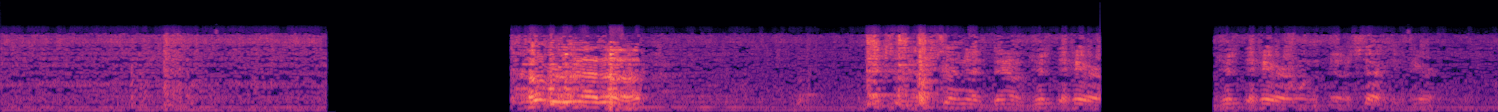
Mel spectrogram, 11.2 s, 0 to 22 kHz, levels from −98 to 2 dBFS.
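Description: Two stream reconnects occur. At 2.44 s the connection drops and the player goes silent for 1.34 s, then rejoins with a fresh decoder at 3.84 s. The audio picks up about a second and a half further on, so that stretch is skipped. At 8.25 s it breaks again: 0.81 s of silence, and on resuming at 9.65 s the server resends a burst, so the sound jumps back 0.6 s and repeats material just heard.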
